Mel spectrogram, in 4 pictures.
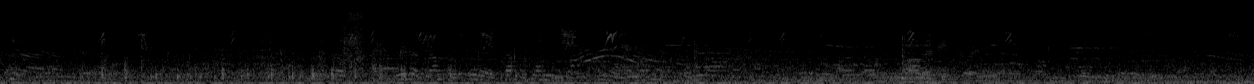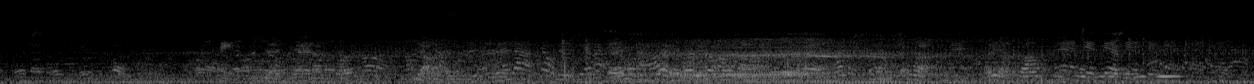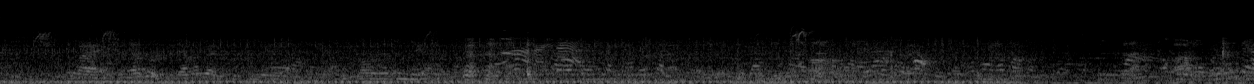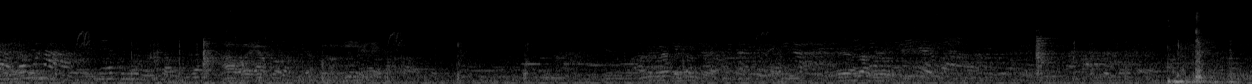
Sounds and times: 2.4s Many people gathered 50.1s
12.2s Traffic Sound 35.6s

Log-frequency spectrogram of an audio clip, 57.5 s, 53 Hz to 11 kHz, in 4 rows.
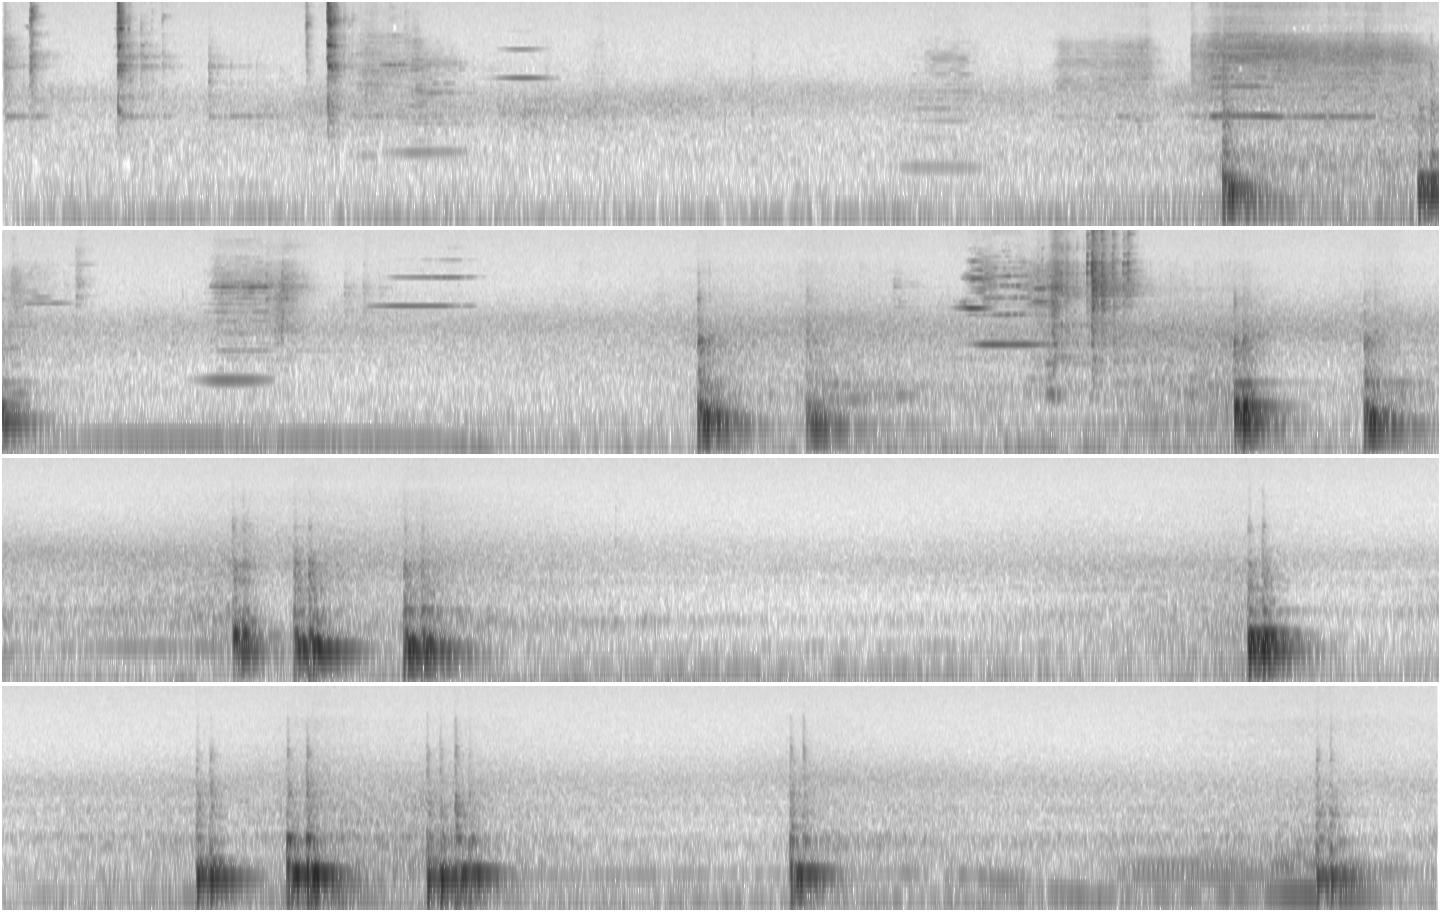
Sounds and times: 0.0s gates 5.7s
0.0s underpass traffic 57.4s

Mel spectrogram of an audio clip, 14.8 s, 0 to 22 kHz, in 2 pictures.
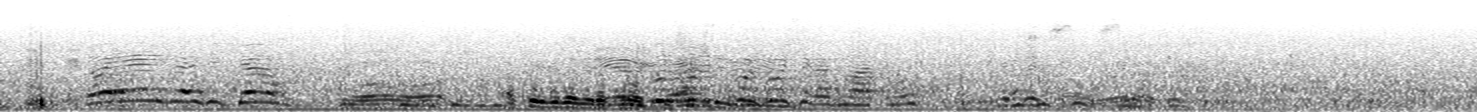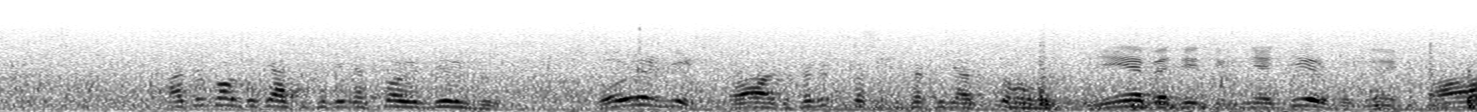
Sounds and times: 0.0s local peoples taking it's water 14.7s
0.4s talks at the holy source 6.2s

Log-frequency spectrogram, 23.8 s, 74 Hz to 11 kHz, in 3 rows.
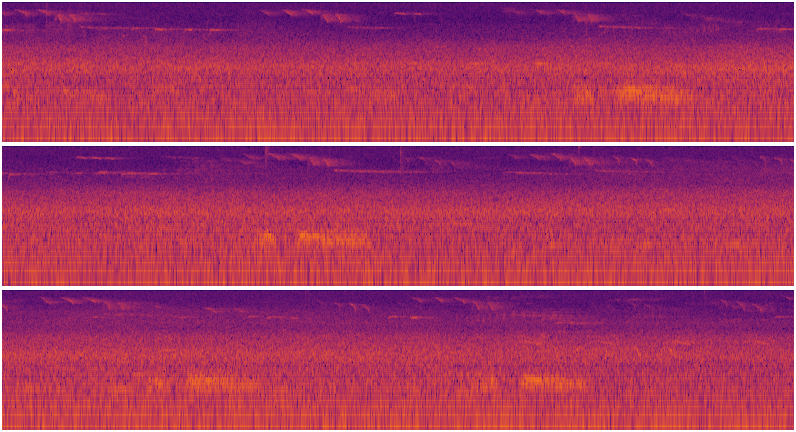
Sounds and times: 5.8s pigeon coos 6.9s
10.4s pigeon coos 11.7s
17.2s pigeon coos 18.4s
20.6s pigeon coos 21.8s

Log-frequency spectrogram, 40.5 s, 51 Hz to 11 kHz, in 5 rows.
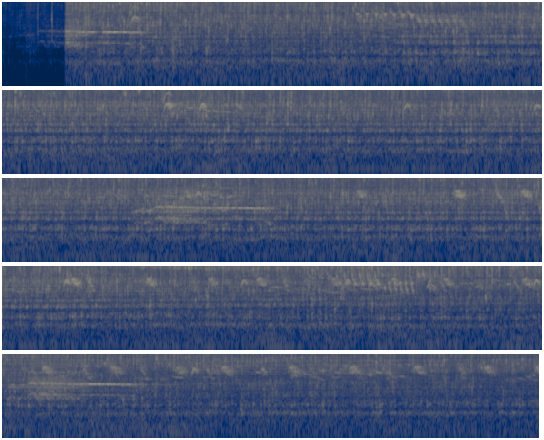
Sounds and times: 0.9s roosters of the hamlet call for the awakening of all 2.2s
18.2s roosters of the hamlet call for the awakening of all 20.4s
32.4s roosters of the hamlet call for the awakening of all 34.8s

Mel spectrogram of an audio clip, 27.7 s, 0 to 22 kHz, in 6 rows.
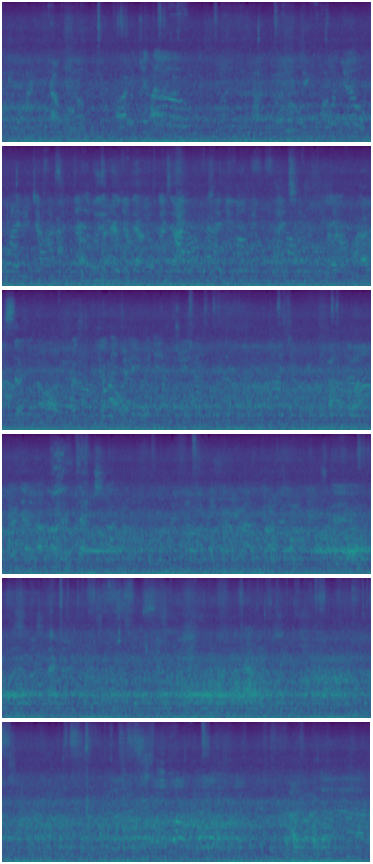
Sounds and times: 0.0s MRT Train 27.6s

